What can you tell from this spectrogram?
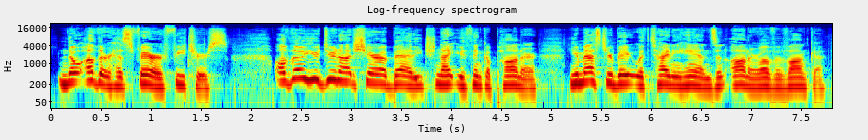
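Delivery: ordinary talk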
